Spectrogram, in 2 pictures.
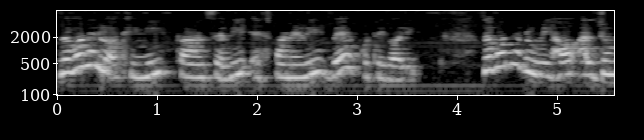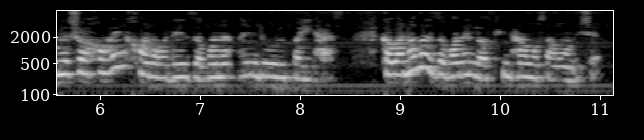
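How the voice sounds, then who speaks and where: A woman, reading a radio lesson and adding casual spoken asides. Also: high voice. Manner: reads a text, then explains it in casual asides. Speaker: teacher. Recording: dull lo-fi radio sound, faint noise.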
